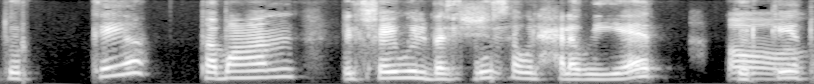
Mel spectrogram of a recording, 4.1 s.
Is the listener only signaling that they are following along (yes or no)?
no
